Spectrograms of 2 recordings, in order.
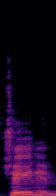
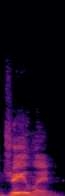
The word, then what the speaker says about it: Jalen: Jalen, it's Jaden, right? Jalen, yes.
